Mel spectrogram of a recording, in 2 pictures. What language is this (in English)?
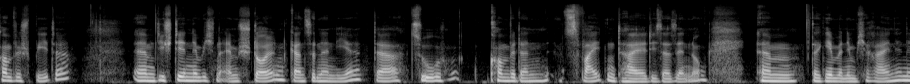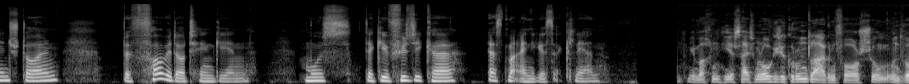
German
